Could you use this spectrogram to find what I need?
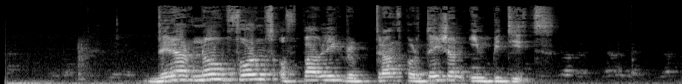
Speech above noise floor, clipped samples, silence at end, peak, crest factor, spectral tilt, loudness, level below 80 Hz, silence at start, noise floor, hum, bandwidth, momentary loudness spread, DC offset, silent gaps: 30 dB; under 0.1%; 1.1 s; 0 dBFS; 14 dB; -5.5 dB/octave; -13 LUFS; -36 dBFS; 0.05 s; -41 dBFS; none; 16.5 kHz; 11 LU; under 0.1%; none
